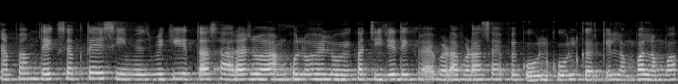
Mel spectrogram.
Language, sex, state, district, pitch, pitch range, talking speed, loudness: Hindi, female, Chhattisgarh, Raigarh, 235 Hz, 225-240 Hz, 255 wpm, -15 LUFS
